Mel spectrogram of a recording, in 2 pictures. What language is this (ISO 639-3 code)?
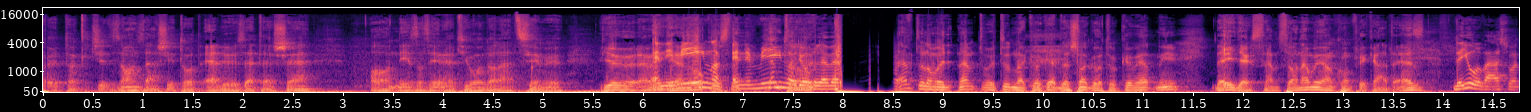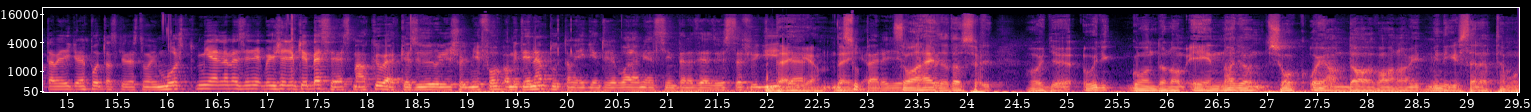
hun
